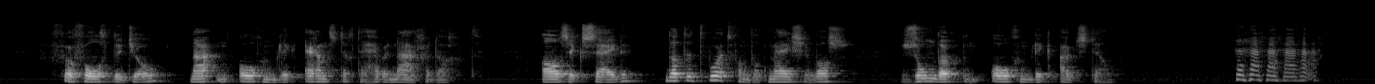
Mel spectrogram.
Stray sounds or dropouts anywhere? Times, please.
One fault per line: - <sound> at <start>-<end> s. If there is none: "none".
- laugh at 12.3-13.3 s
